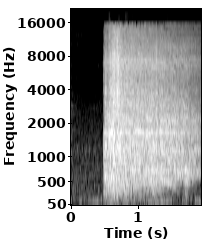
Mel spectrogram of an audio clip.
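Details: Electric drill, about 13 mm, after replacing its switch and reconnecting the armature carbon connection, running in reverse with only four cover screws fitted: high whir spins up instantly, holds even pitch then coasts down; residual noise should stop once screws are tightened.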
